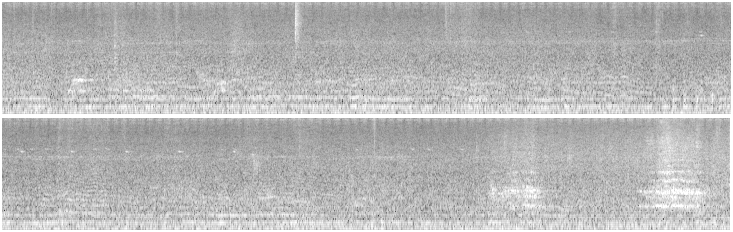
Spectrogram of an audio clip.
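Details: In autumn, honey bees hurry about gathering food for overwintering; a continuous low buzzing hum with a higher harmonic runs throughout, with brief brighter rustles and louder close passes toward the end.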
